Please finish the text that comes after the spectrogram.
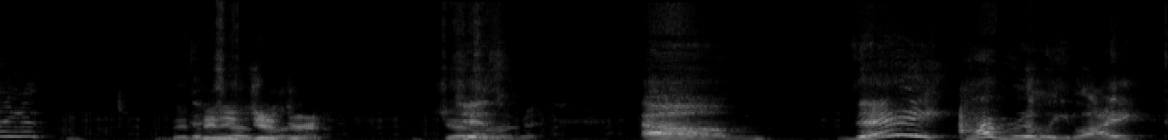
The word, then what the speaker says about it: Bene Gesserit: And I think that the Bene Jesuit. How do you say it? Bene Gesserit.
